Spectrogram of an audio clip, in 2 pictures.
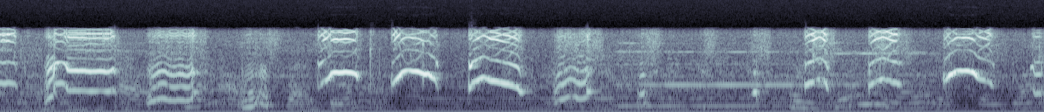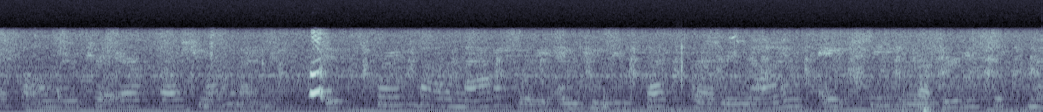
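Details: Golden retriever puppy named Tessa, on her twentieth day, finding her voice: a run of high, wavering whimpers and squeaky yelps in the first five seconds, then quieter with a low steady hum behind.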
